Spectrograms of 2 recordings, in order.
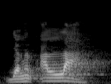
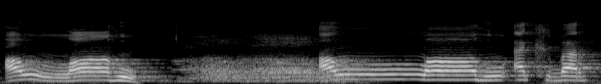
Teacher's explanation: Sambil ditebalin. Karena hukum bacaan Allah itu tafhim, tebal.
